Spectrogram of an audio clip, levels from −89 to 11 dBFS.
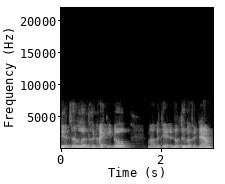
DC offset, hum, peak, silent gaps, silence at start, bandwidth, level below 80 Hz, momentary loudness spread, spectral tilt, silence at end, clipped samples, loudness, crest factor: under 0.1%; none; -6 dBFS; none; 0 s; 7.4 kHz; -44 dBFS; 10 LU; -5 dB/octave; 0 s; under 0.1%; -22 LUFS; 16 dB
